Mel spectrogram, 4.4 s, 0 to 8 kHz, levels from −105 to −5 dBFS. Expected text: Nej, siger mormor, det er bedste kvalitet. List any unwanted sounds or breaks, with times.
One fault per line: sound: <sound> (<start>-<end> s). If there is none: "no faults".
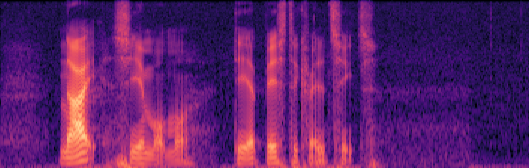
no faults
